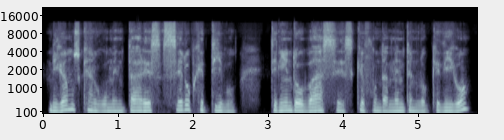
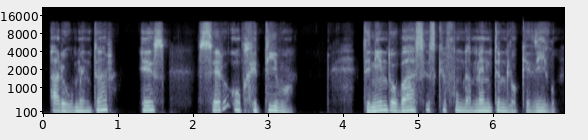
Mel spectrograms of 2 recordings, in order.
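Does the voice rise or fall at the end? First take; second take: rise; fall. First: It is said as a question, rising at the end. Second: It is said as a statement, falling at the end.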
